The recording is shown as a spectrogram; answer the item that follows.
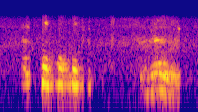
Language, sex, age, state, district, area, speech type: Hindi, female, 30-45, Uttar Pradesh, Ghazipur, rural, conversation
